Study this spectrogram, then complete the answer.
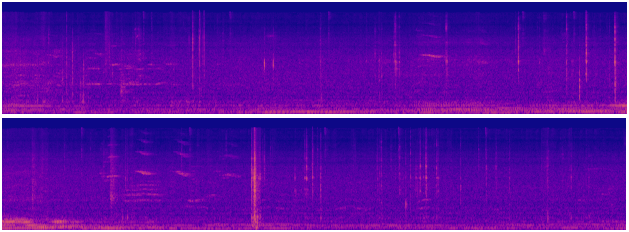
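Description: Small plastic bricks click and snap together under hands.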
